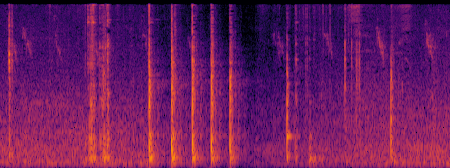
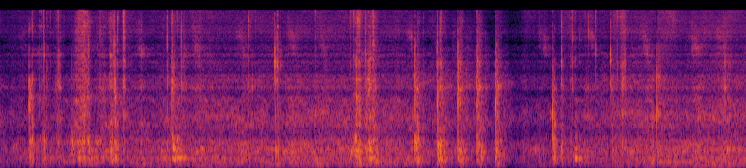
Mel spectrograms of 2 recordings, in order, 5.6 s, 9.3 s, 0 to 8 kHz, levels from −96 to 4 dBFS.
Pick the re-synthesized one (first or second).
second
